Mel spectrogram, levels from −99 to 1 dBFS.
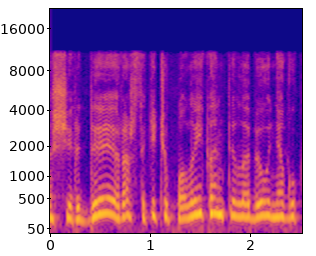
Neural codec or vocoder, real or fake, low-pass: codec, 24 kHz, 3 kbps, HILCodec; fake; 10.8 kHz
